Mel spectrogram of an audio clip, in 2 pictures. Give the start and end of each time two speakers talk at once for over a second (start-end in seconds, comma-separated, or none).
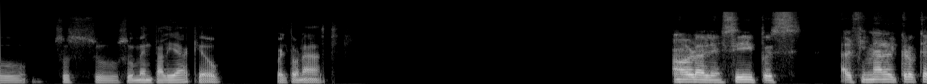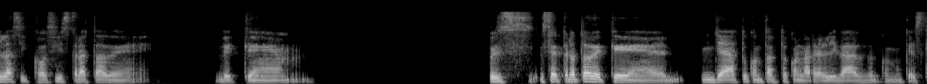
none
